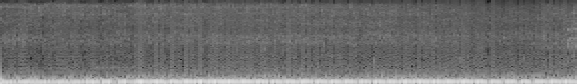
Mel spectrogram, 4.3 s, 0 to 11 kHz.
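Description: A 2010 5.7 Hemi V8 idles in a 2011 Dodge Charger, a steady, deep, throbbing rumble held at constant loudness throughout, close and alone.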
